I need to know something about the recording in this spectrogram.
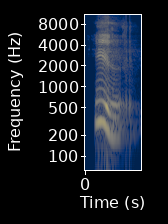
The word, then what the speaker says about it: heir: And second most important word is varis or uttaradhikari, which means heir. So H is silent here.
